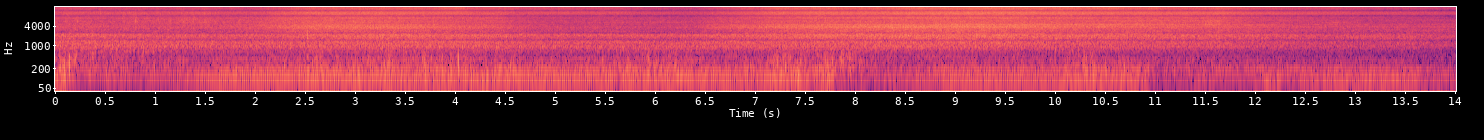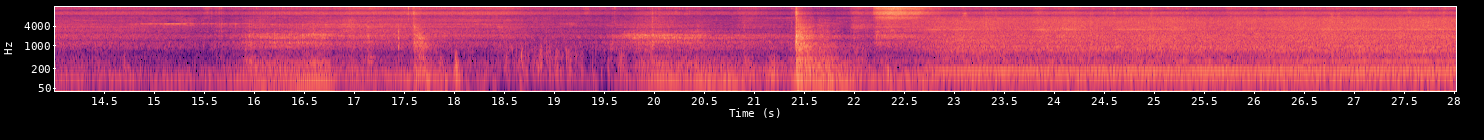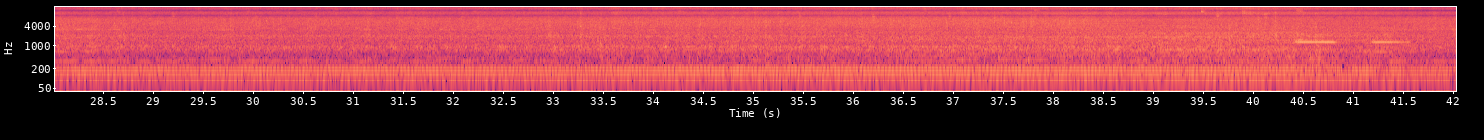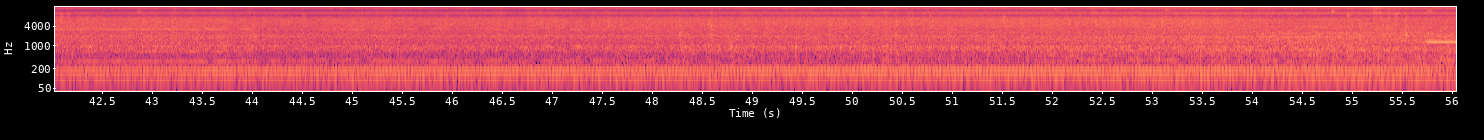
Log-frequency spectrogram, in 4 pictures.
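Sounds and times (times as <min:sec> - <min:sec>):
heavy diesel engine running: 0:00.0 - 0:56.0
sharp knock: 0:21.4 - 0:22.4
short high beeps: 0:40.4 - 0:41.6, 0:55.7 - 0:56.0.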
